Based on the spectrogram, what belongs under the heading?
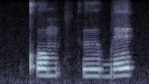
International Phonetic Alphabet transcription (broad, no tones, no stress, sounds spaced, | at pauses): kʼ o m t͡sʼ ɨ b e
